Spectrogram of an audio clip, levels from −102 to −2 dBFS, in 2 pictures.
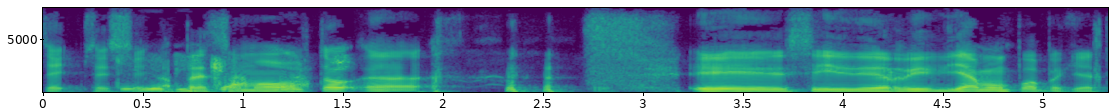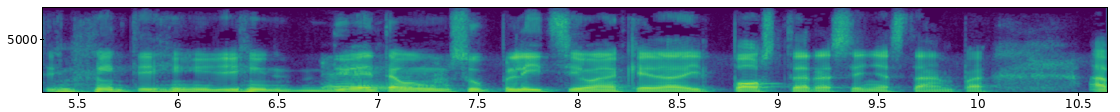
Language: Italian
